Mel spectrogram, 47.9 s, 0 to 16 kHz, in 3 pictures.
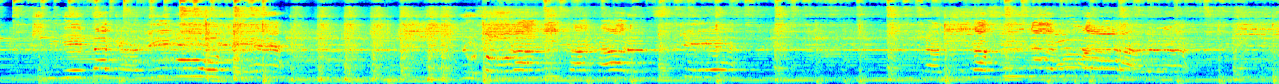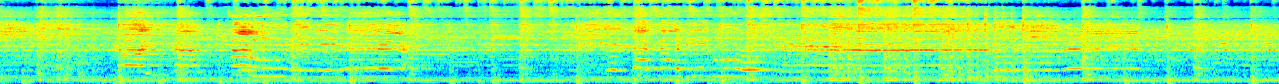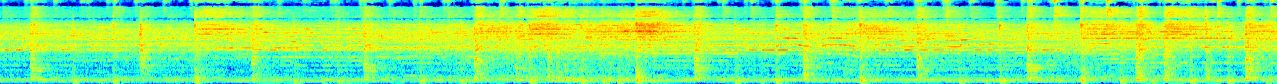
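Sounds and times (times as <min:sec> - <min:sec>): person singing: 0:00.0 - 0:04.3, 0:05.0 - 0:10.5, 0:11.4 - 0:31.1
drum kit: 0:00.0 - 0:47.9
guitar: 0:00.0 - 0:47.9.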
